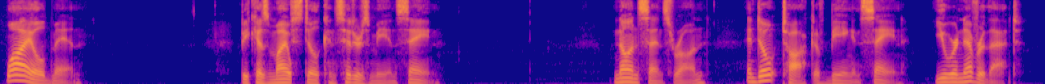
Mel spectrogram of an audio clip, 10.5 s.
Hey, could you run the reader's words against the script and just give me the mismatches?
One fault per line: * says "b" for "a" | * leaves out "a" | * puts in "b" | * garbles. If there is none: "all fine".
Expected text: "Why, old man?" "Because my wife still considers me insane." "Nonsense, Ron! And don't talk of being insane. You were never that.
* leaves out "wife"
